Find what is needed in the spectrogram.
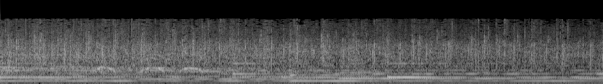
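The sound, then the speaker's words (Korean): A church audience applauds during a worship service: steady, dense clapping that holds at an even level throughout, with sustained musical tones underneath and no speech. “우리 하나님께 다시 한번 큰 영광의 박수를 드렸으면 좋겠습니다.”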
